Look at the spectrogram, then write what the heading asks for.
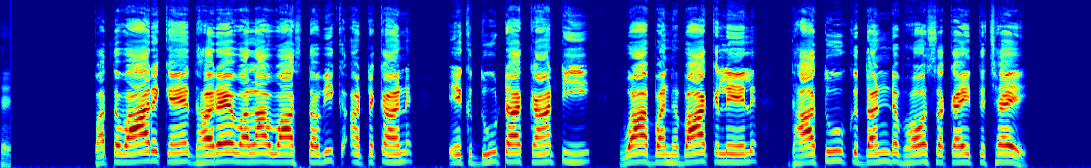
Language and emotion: Maithili, neutral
